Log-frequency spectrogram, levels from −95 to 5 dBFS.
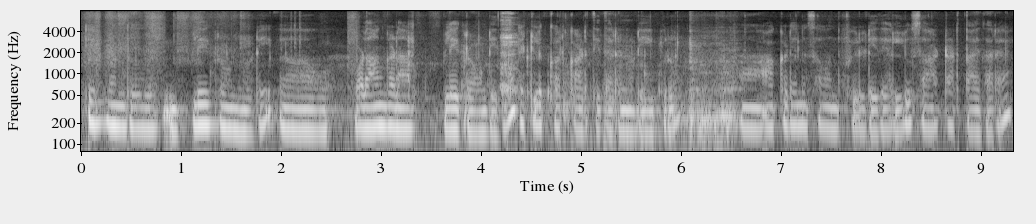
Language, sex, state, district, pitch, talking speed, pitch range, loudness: Kannada, female, Karnataka, Raichur, 165 Hz, 160 wpm, 155-180 Hz, -17 LUFS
